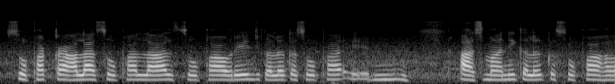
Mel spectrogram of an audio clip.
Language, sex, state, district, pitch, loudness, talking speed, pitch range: Hindi, female, Uttar Pradesh, Varanasi, 220 Hz, -19 LUFS, 145 wpm, 215-230 Hz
